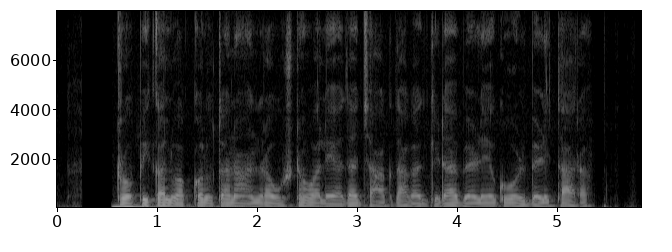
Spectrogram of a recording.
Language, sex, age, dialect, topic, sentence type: Kannada, male, 18-24, Northeastern, agriculture, statement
